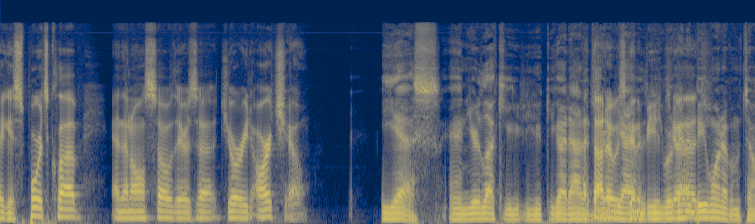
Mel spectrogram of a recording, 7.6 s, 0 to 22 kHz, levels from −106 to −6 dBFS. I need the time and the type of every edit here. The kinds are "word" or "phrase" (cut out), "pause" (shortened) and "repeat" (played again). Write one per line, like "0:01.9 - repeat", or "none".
none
